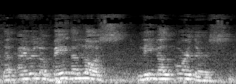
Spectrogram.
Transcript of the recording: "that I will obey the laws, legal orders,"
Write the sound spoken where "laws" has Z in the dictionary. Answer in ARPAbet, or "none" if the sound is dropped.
S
